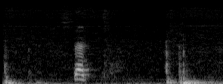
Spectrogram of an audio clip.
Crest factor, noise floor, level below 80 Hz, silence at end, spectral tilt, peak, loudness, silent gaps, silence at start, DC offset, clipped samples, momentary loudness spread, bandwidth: 20 dB; -49 dBFS; -34 dBFS; 0 s; -6.5 dB/octave; -10 dBFS; -32 LUFS; none; 0.05 s; under 0.1%; under 0.1%; 22 LU; 16.5 kHz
